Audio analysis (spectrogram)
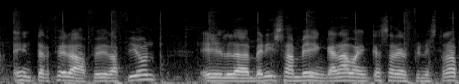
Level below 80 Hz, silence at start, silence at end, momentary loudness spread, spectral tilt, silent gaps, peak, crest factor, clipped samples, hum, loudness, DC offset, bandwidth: -38 dBFS; 0 s; 0 s; 8 LU; -7 dB/octave; none; -6 dBFS; 16 dB; under 0.1%; none; -22 LUFS; under 0.1%; 15.5 kHz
